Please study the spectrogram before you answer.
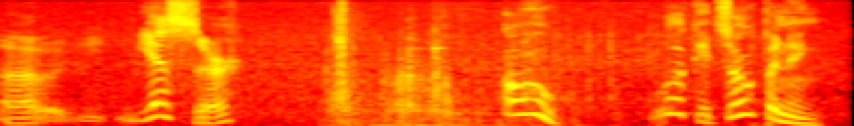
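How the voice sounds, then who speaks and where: A man's voice: high-pitched, wildly swooping pitch, takes it slowly, creaky, background noise, exaggerated voice. A man playing a nervous, deferential manservant. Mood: anxious. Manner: anxious, obedient. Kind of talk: old-time radio horror acting.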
